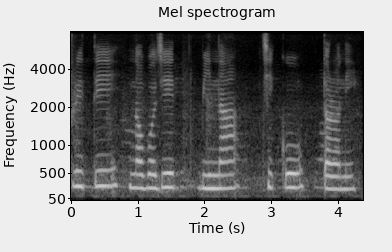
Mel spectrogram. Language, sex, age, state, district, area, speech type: Assamese, female, 18-30, Assam, Kamrup Metropolitan, urban, spontaneous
